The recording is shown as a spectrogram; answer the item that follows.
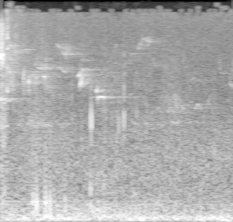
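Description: Quiet outdoor background with a few faint, short bird chirps about a second in.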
